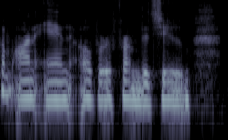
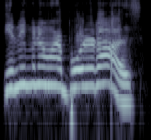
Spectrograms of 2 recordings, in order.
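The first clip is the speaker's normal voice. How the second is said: higher, louder exasperated shout; angry outburst; 7 semitones higher, 7 dB louder than usual. Real, not acted. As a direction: hit him with it, fed up. Angry rebuttal to Trump supporter.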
